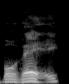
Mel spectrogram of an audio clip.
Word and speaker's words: Boisvert: It's spelled Boisvert, but I believe it is pronounced Beauvais.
